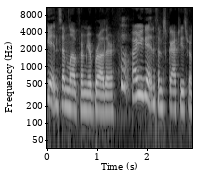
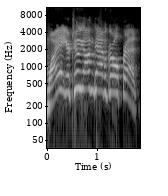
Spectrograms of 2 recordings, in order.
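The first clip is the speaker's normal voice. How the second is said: calling out; 10 semitones higher than usual. Real, not acted. Calling to son in other room.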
